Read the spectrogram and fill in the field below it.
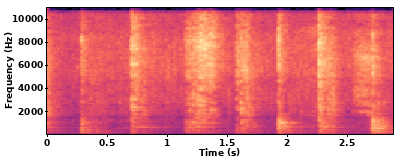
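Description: Masala paste of chili, coriander and cumin powders is stir-fried in a pan for a dried fish curry with potato and eggplant, with rhythmic scraping strokes about every half second over a soft sizzle.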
